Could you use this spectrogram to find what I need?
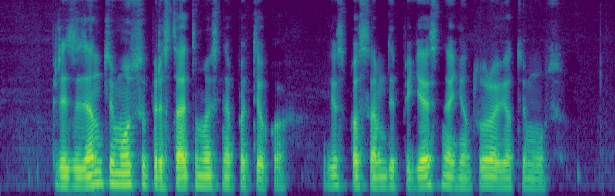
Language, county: Lithuanian, Kaunas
